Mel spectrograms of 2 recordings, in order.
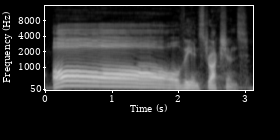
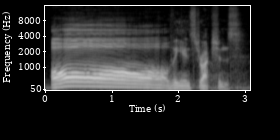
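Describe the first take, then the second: No difference in how they are said.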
